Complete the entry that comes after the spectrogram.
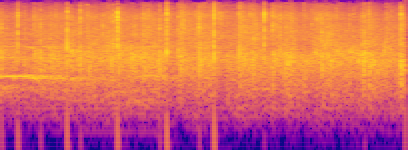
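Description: Audience applause for the Howard University Bison at a campus groundbreaking event, a steady wash of clapping from a crowd with sharp individual claps standing out, loud and sustained throughout.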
